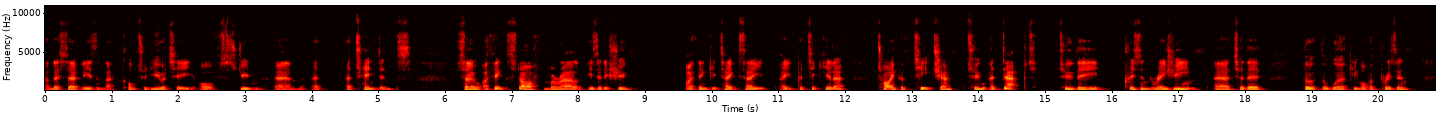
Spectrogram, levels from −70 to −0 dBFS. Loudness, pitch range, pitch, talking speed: -36 LUFS, 110-135 Hz, 120 Hz, 125 wpm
